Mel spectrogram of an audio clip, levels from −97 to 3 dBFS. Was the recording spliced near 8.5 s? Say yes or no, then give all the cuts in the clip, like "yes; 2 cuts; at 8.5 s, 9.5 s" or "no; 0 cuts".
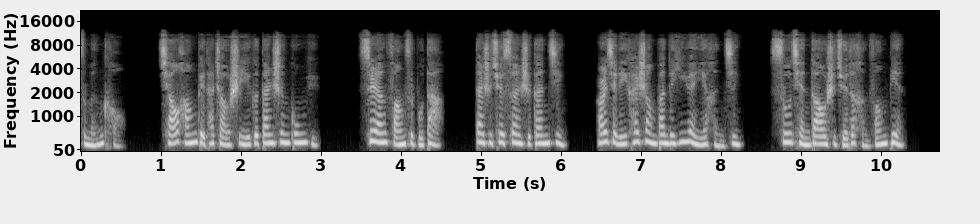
no; 0 cuts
